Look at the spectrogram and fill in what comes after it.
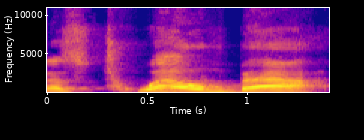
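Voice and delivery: far too loud, high, excited shouting. Going over the details of a listed house, yelling. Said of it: "Sorry, I'm yelling".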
